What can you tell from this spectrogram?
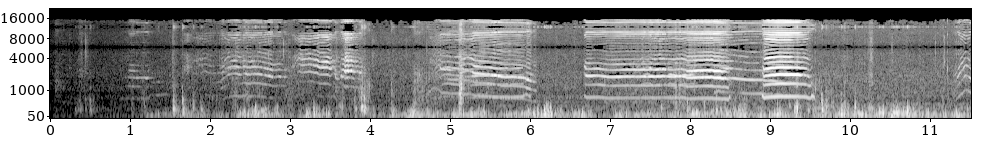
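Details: Several farm cats meowing in excitement at feeding time, always hungry for food; overlapping harmonic meows rising and falling, many callers over one another, with a low rumble of footsteps and movement beneath.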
